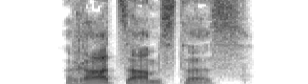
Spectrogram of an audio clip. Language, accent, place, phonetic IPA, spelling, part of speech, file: German, Germany, Berlin, [ˈʁaːtz̥aːmstəs], ratsamstes, adjective, De-ratsamstes.ogg
- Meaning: strong/mixed nominative/accusative neuter singular superlative degree of ratsam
